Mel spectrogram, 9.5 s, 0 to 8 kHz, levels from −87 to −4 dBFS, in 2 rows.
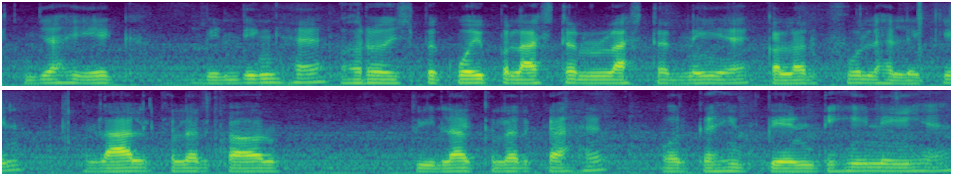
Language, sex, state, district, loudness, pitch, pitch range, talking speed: Hindi, male, Bihar, Begusarai, -21 LUFS, 120 Hz, 115-130 Hz, 170 wpm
